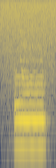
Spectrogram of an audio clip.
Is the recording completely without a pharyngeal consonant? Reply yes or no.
yes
